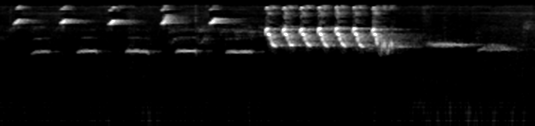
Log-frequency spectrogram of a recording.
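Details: Thrush nightingale song at the start of spring: five clear, evenly spaced whistled notes, then a loud fast rattle of clicks, ending in a soft drawn-out note.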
